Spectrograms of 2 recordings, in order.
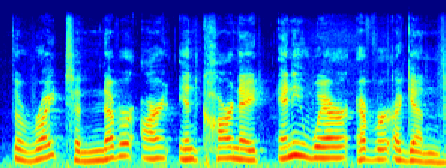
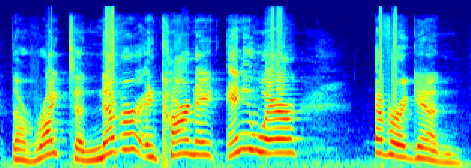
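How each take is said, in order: First: It is read flatly, without much expression. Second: It is read emphatically, like exclamation points.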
